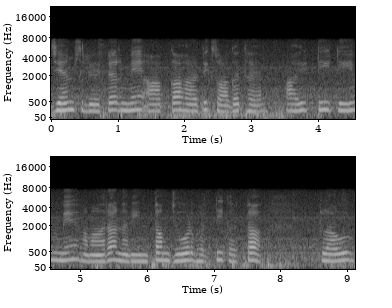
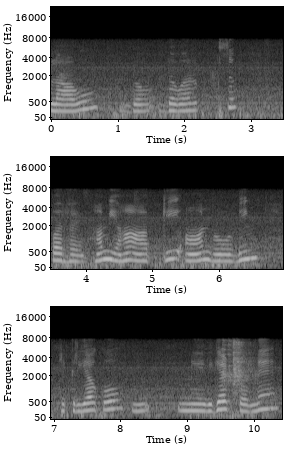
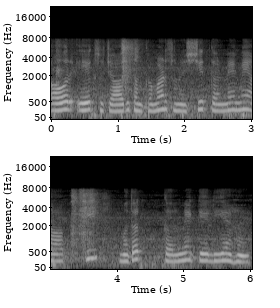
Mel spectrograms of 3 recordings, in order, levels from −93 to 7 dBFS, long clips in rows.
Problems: constant background noise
